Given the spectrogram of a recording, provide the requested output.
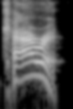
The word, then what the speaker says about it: carrot: It's almost like saying Karen, pero con T. Carrot. Hey, have you talked to Carrot? Have you talked to Karen about the carrot? So, olvídate la O y la R. It's not in there. It's not there.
